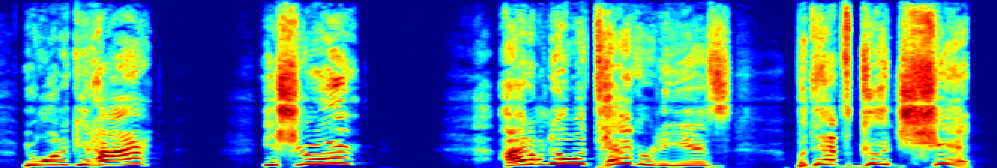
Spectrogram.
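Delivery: very high-pitched, loud, pushed cartoon voice. Asked to do a South Park character's voice: Towelie voice from South Park. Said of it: "do a Tally voice from South Park".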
